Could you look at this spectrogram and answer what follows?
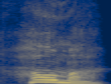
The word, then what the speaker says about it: Homa: My number two is, and I don't know if this is a hard H or a silent H, but it's Max Homa. Is it Homa or Oma? – It's Homa.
